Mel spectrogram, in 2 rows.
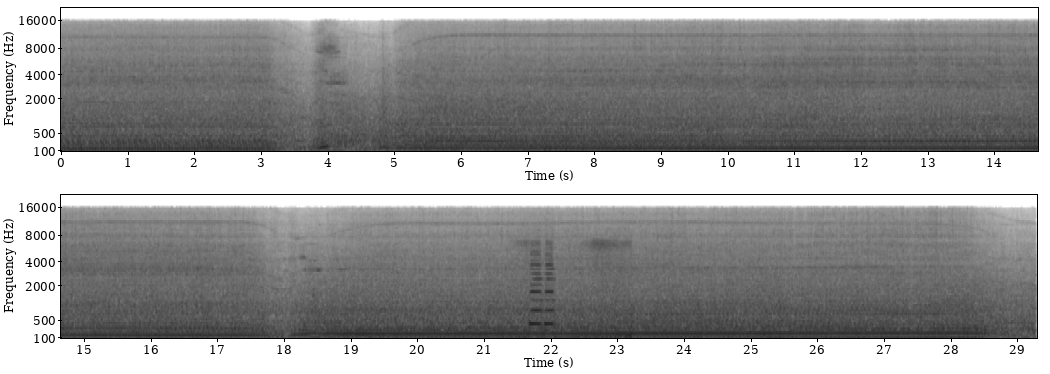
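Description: Vehicle engine sound effect running steadily, switching to a different engine note about 4 s and again about 18 s in, with a short horn toot about 22 s in.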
